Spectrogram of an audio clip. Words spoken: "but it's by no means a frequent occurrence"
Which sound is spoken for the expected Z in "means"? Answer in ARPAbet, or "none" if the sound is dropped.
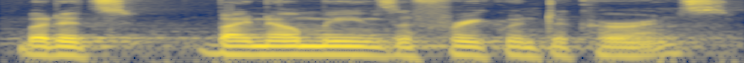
Z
